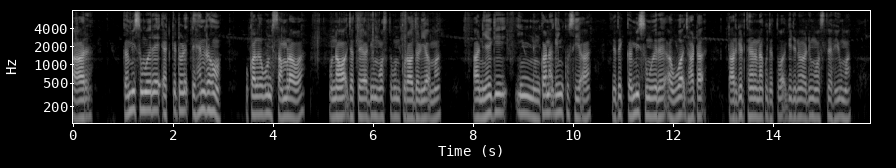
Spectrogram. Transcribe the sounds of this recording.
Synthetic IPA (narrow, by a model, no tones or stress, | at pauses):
aɾ | kəmisumujɾɛʔɛʈkɛʈɔɽɛʔt̪ɛɦɛnɾɔɦɔ̃ | ukalkabunsamɽawa | ɔnawaʔd͡ʒat̪ɛəɖimɔst̪ɛbunkɔɾawd̪əɽijaʔmaː | ɾnijəɡi | iɲnuŋkanaʔɡiɲkusijaʔa | d͡ʒat̪ɛkəmisumɔjɾɛʔəbuwaʔd͡ʒʱaʈaʔ | ʈaɾɡɛʈ̚t̪ɛɦɛnanakɔd͡ʒat̪ɔwa̰ʔɡɛd͡ʒɛnɔəɖimɔst̪ɛɦujuʔma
